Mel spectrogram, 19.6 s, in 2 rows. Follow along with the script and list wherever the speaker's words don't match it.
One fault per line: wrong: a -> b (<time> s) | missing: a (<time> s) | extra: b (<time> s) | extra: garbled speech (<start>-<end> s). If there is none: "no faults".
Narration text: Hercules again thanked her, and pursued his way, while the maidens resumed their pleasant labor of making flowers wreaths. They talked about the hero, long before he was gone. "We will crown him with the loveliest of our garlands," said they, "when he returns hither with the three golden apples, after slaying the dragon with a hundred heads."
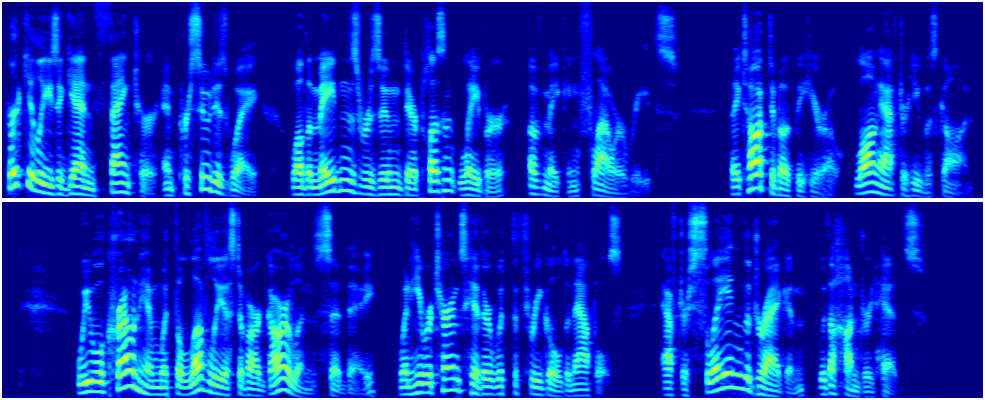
wrong: flowers -> flower (5.8 s)
wrong: before -> after (8.8 s)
